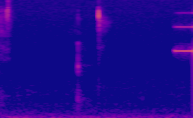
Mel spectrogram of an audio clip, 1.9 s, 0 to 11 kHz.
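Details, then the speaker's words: Multimeter continuity test while fixing a Midway 90421 power supply blowing its F1 fuse in a Jr Pac-Man arcade: light lead clicks, then a clean, steady high beep confirms the test works. The F1 fuse itself was found blown. "y you hear that that connection works this fuse is blown shocker"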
